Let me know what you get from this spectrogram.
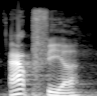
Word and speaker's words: Apphia: To Philemon, our beloved fellow worker, and Apphia, that's how you say that. It's definitely how you say it.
